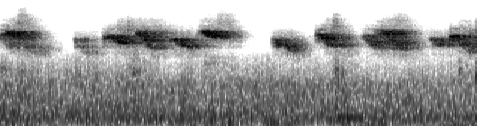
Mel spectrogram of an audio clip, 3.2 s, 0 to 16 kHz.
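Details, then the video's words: Oriental white-eye courting on 25 January 2022 after sleeping late: a run of high, rapid warbled notes in short clusters, heard through strong constant background hiss. "Mata Puteh Raja V2 in courtship mode"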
